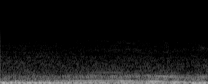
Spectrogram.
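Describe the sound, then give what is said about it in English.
A car speeds along with the pedal floored at about 90 miles per hour, giving a heavy, continuous low rumble. It stays steady and fairly loud throughout, with no voices. “The pedal is all the way down. The car is going about 90 miles per hour.”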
